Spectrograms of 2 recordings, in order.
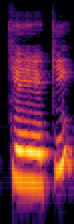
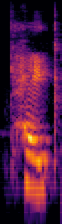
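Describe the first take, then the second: First: It has a flat vowel and an extra final vowel. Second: It has a diphthong and ends on a consonant. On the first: The speaker calls it wrong. "So don't say keiki" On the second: The speaker calls it right. "make sure you're using the diphthong"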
